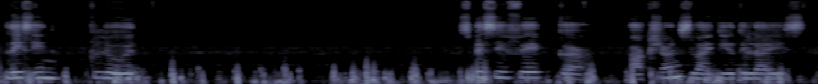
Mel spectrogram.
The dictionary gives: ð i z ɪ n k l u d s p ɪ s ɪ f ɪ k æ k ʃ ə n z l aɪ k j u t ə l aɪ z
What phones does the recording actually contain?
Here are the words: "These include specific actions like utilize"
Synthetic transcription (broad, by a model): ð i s ɪ n k l u d s p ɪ s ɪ f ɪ k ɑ k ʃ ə n s l aɪ k j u t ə l aɪ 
